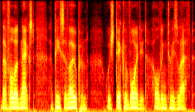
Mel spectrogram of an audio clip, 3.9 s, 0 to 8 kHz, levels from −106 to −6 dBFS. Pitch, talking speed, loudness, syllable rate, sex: 110 Hz, 215 wpm, -18 LUFS, 7.0 syllables/s, male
